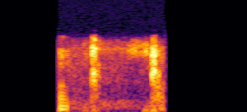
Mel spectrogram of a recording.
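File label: Public Safety Tactical, p25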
